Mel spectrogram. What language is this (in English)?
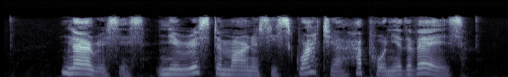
Cornish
